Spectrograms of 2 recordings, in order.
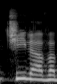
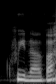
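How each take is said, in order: First: The word begins with a hard G sound. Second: The word begins with a KW sound. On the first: The speaker calls it wrong. "I always want to say G-Lava" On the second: The speaker calls it right. "it's Q and U, so it's Quilava"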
